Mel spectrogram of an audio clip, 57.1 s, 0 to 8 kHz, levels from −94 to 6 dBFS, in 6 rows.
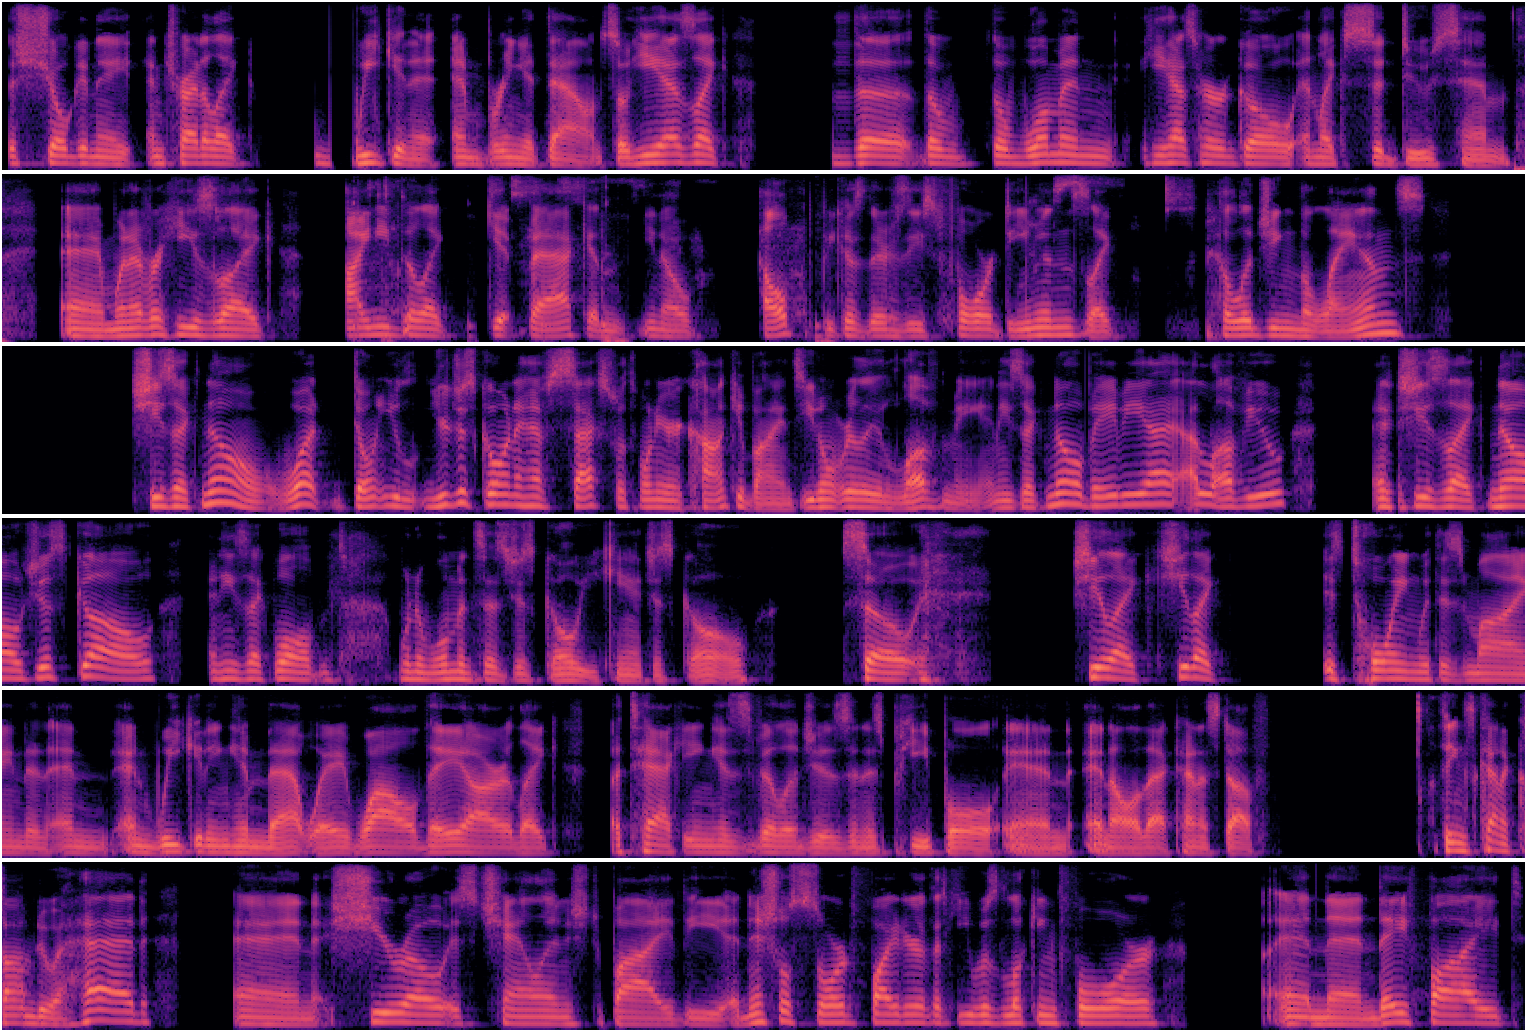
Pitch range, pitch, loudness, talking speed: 110-145 Hz, 125 Hz, -27 LUFS, 170 wpm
